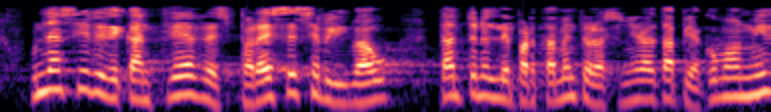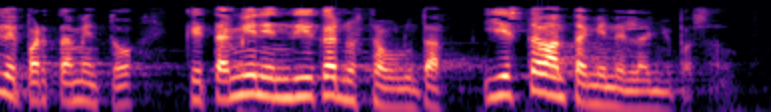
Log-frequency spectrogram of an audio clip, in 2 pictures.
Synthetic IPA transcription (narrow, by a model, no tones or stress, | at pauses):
unase̞ɾjeðe̞kant̪iðaðespaɾaesese̞βilβawt̪ant̪o̞neld̪e̞paɾt̪amẽnt̪laseɲo̞ɾat̪apjako̞moenmiðe̞paɾt̪amẽ̞nt̪o̞ | ke̞t̪amje̞nĩnd̪ikanwet̪ɾaβlunt̪aðie̞st̪aβant̪amje̞nenelaɲopasa̰ðo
